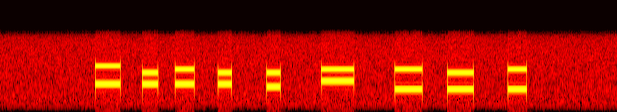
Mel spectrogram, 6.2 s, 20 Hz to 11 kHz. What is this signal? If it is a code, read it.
DTMF, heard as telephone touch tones, dialled by hand, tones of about 230 ms. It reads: 978740212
